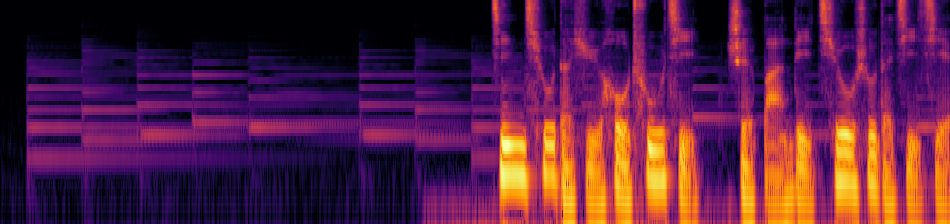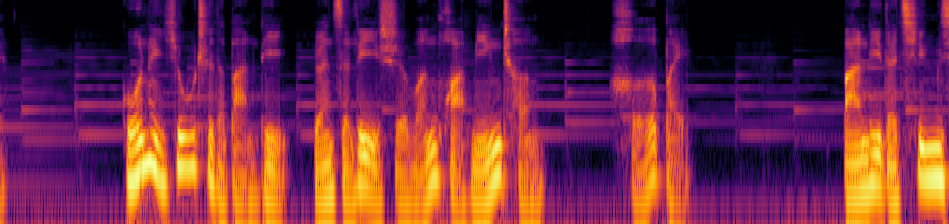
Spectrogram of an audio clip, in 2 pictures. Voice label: 纪录(娓娓道来); 美食板栗

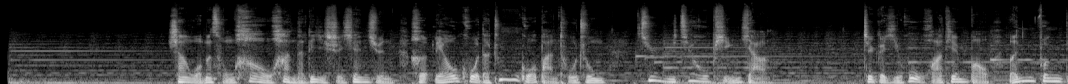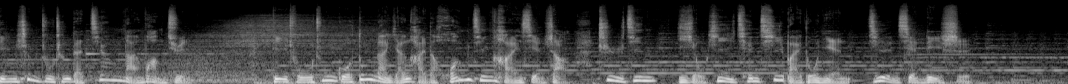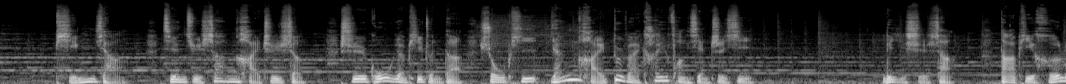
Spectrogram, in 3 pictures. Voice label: 企业宣传(大气激情); 平阳

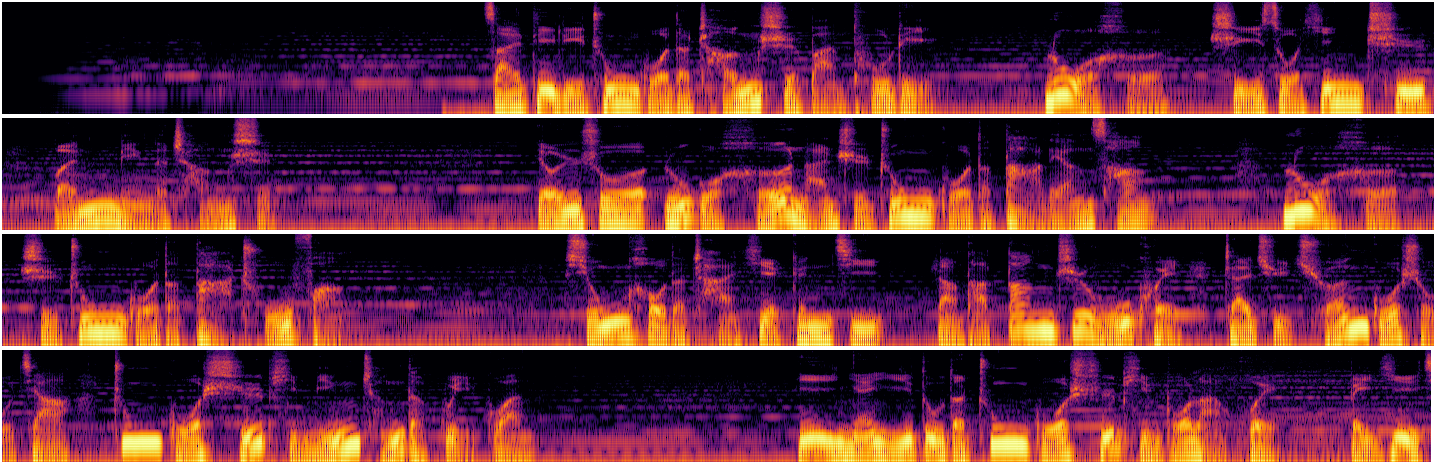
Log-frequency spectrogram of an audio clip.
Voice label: 专题片 城市 漯河 大气恢宏

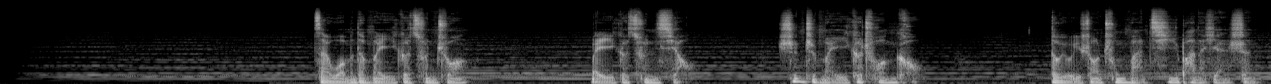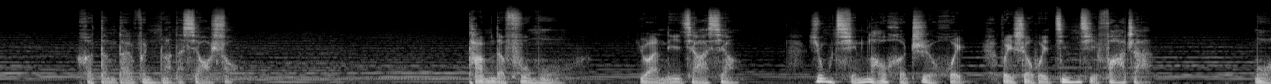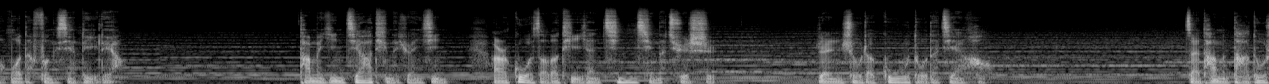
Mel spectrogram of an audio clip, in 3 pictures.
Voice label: 广告(舒缓感人); 留守儿童

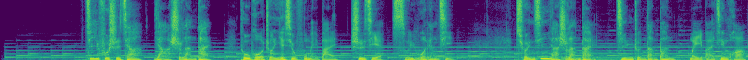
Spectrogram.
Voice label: 广告(温暖舒适）; 雅诗兰黛

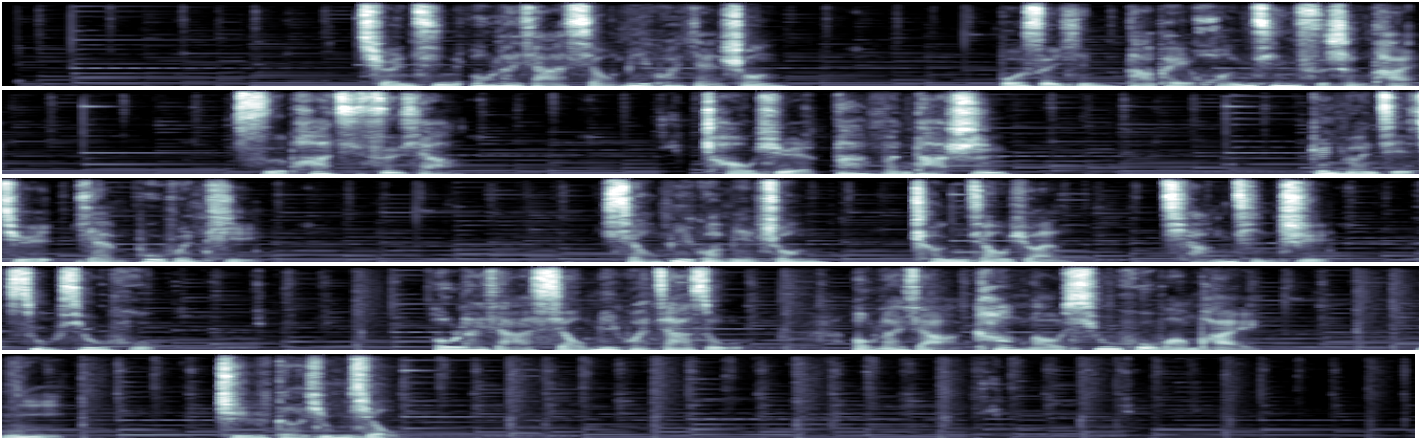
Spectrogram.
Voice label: 广告(清新温暖); 欧莱雅广告

